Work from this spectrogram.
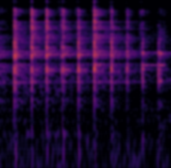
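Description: An old, blown Ford Focus ST engine mount with polyurethane inserts is shaken by hand, giving ten quick, evenly spaced, bright clinking rattles that die out almost at once. The mount is loose and not solid, and it is blamed for wheel hop.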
